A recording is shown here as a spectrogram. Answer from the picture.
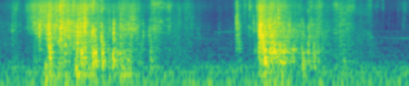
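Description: Broken chunks of adobe brick scooped up by hand and dropped into a basin: two bursts of gritty crunching and clattering, the first about half a second in and the second near three seconds.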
